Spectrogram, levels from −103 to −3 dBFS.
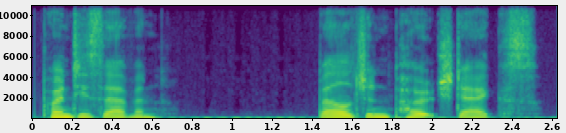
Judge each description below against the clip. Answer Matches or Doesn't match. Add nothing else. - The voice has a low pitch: Doesn't match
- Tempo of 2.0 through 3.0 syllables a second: Doesn't match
